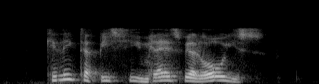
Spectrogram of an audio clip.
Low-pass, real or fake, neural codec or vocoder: 5.4 kHz; fake; codec, 16 kHz in and 24 kHz out, 0.6 kbps, FocalCodec, streaming, 2048 codes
